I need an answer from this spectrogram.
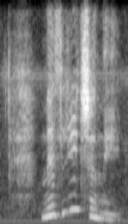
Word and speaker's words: незлічений: слова незлічений і незліченний незлічений наголос падає на звук І на корінь ліч і це слово означає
